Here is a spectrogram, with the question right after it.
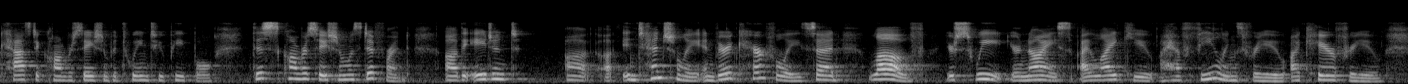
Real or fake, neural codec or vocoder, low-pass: real; none; 7.2 kHz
